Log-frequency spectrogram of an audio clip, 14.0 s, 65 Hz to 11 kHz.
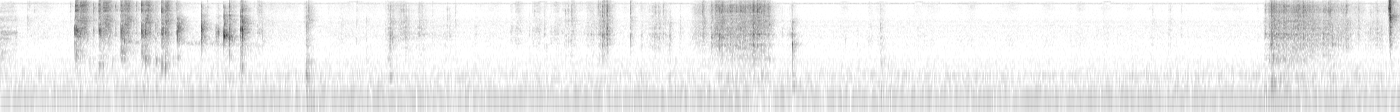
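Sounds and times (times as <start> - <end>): steady low hum: 0.0 - 14.0
spray bottle spritzing: 0.8 - 1.8.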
